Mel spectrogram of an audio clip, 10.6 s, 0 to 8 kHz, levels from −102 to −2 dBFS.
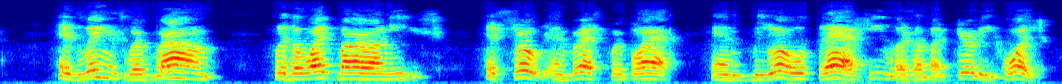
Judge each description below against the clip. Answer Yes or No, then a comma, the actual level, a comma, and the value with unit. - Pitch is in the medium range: No, high, 200 Hz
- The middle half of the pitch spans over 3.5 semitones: No, average, 2.9 semitones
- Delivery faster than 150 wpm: No, average, 140 wpm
